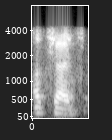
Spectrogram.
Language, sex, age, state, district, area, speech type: Marathi, male, 45-60, Maharashtra, Thane, rural, conversation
